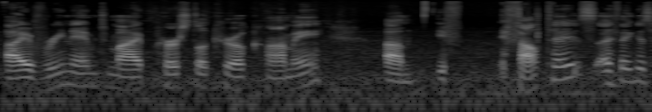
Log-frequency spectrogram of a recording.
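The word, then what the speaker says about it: Ephialtes: Ephaltes, I think is how that's pronounced. Ephaltes.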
